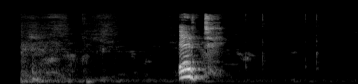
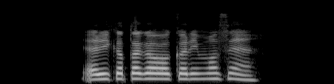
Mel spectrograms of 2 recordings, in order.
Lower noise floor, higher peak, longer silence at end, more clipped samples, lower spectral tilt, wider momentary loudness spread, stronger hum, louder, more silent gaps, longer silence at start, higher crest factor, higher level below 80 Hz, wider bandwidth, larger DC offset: second, -65 dBFS vs -77 dBFS; first, -2 dBFS vs -8 dBFS; first, 1.4 s vs 0.75 s; neither; second, -2 dB/octave vs -5 dB/octave; first, 26 LU vs 13 LU; neither; about the same, -20 LUFS vs -22 LUFS; neither; second, 0.3 s vs 0.85 s; first, 24 dB vs 16 dB; about the same, -76 dBFS vs -78 dBFS; about the same, 11.5 kHz vs 11.5 kHz; neither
